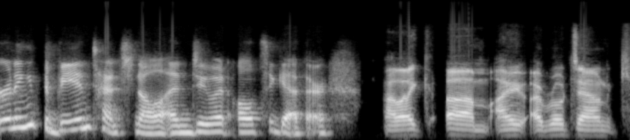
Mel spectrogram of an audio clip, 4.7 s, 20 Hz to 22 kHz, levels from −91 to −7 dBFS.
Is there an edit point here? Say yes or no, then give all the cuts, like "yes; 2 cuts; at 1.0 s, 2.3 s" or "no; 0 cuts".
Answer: yes; 1 cut; at 2.7 s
